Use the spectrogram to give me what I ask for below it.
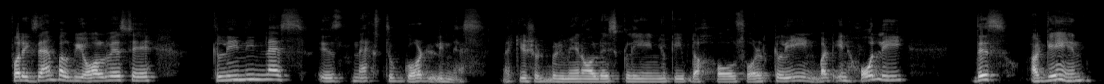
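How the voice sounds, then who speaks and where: A male literature teacher gives an explanatory lecture in English with an Indian accent shaped by years in South India; his first language is Hindi. His voice is fairly high and darkish, with a gravelly, fry-touched texture. He explains concepts conversationally in loose spoken English, full of fillers, self-corrections, and restarts.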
